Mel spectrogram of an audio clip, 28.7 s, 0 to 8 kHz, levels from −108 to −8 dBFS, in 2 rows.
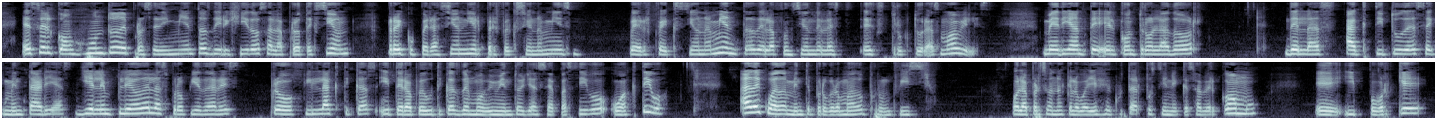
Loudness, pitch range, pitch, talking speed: -24 LUFS, 200-235 Hz, 215 Hz, 135 wpm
